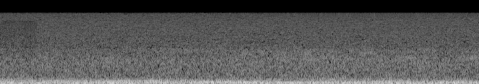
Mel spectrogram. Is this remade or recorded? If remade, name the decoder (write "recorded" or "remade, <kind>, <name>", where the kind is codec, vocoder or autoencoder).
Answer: recorded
